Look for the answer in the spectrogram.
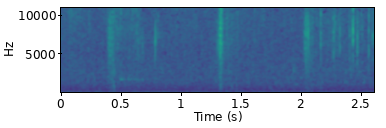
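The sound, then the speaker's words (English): A steady, soft rush of river water flowing through a cave, with a few sharp drips and splashes breaking through now and then. No one speaks. “It's a river. How is this possible?”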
